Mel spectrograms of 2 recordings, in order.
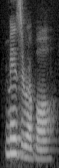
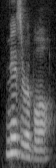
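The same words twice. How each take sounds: The two takes are said the same way.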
